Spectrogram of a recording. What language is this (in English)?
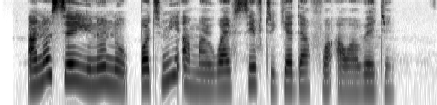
Nigerian Pidgin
